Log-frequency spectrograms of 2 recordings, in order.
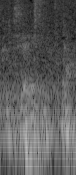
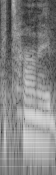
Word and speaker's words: Patane: Patane, is that pronounced correctly? In Sicily, yes. In the U.S., it's just Patane. Oh, I like Patane better.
